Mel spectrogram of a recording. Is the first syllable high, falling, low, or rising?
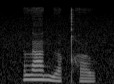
high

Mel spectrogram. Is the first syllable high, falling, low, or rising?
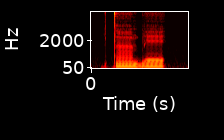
high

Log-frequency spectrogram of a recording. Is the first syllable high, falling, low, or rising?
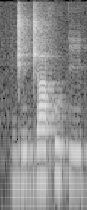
low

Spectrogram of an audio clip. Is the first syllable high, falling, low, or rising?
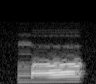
rising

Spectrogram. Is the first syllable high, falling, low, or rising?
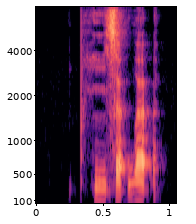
high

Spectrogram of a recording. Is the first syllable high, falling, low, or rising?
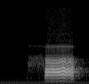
high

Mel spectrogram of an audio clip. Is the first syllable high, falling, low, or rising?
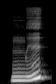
rising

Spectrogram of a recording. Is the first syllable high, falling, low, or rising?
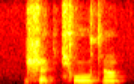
high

